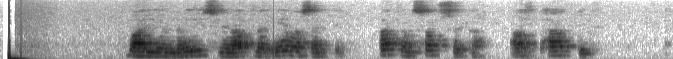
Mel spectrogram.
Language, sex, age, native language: Icelandic, female, 50-59, Icelandic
